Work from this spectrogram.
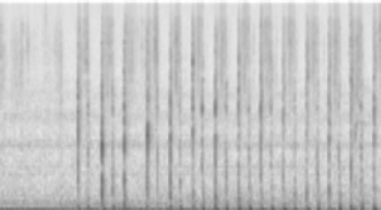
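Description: Tarot cards are shuffled by hand in a close, rapid series of crisp riffling snaps and taps, repeating in an uneven rhythm.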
